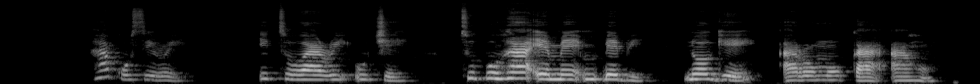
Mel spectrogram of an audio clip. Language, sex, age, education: Igbo, female, 30-45, tertiary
